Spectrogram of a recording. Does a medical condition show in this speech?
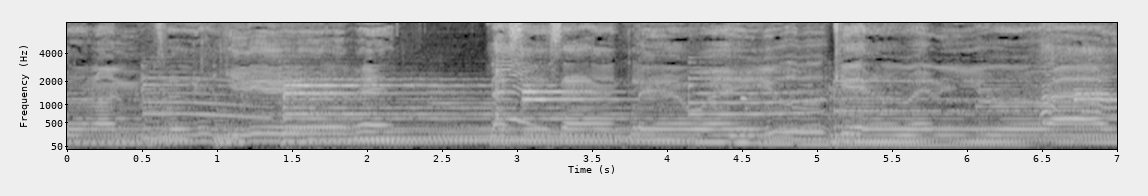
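No.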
